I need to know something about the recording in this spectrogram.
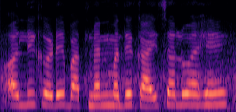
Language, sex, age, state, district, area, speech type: Marathi, female, 30-45, Maharashtra, Wardha, rural, read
